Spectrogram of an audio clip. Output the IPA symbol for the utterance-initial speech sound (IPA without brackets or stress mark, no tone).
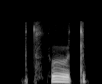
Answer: t͡sʼ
